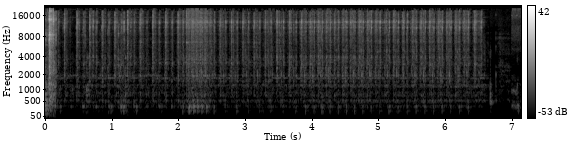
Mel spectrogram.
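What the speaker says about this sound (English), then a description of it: "So I'll start sewing here with a back stitch, and then I'll continue toward the end." A sewing machine stitches steadily along the side seam of a zippered bag, starting with a back stitch, producing a fast, even mechanical chatter close by that stops abruptly at the end.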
